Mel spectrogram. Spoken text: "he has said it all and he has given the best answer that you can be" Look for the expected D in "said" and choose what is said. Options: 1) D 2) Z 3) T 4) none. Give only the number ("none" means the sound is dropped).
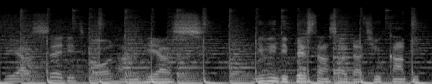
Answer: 1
